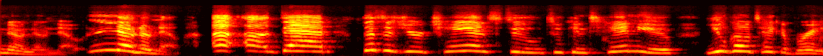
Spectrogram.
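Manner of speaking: mock insistent, protesting, pushing back hard. Retelling a daughter protesting her father's goodbye: imitating Olivia protesting. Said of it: "she's protesting".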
